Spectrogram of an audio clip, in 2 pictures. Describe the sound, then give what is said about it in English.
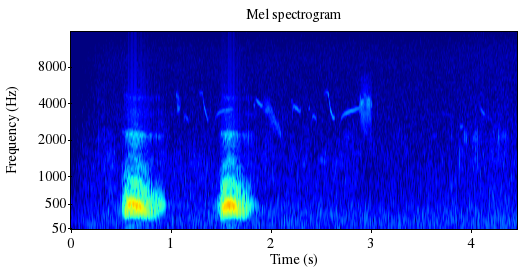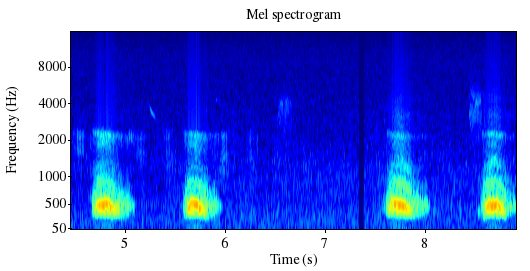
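Low, raspy snowy owl hoots come in three paired bursts, each a deep, rough call, separated by short pauses. Faint bird chirps sit in the background between them. Recording courtesy of the Cornell Lab of Ornithology. “Here's a sample of a song from a snowy owl, courtesy of the Cornell Lab of Ornithology.”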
